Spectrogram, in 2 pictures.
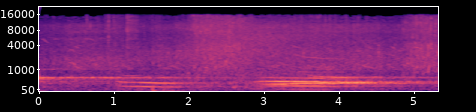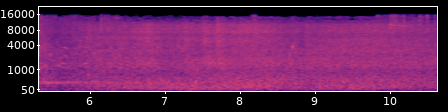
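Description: A series of low whale calls with overtones, some sliding in pitch and loudest three to four seconds in. After about five seconds they give way to a steady wash of ocean noise.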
